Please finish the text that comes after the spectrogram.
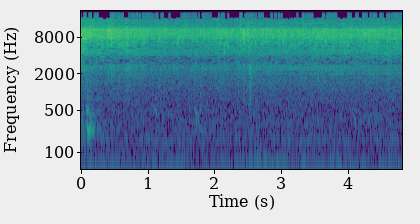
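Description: Chopped onion fries in a pan with a steady, bright sizzle and faint stirring scrapes, close and continuous throughout.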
